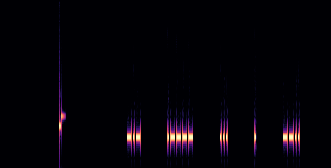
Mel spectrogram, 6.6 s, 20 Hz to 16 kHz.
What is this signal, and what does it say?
Morse code, heard as a keyed tone, about 37 wpm, spaced as for 14 wpm, 700 Hz. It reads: K1SEZ
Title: USA Call Signs - 5 Characters - 6x Character Spacing - 40wpm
